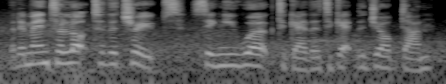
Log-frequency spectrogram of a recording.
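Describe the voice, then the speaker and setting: An actress playing a loyal, easygoing army major in a video game, with casual phrasing and dry humour. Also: female voice, mid-range voice, quick pace, noisy background, natural voice. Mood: casual, wry.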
